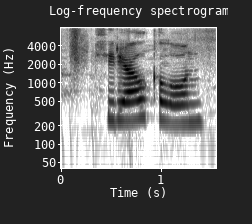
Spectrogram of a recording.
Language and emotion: Russian, neutral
